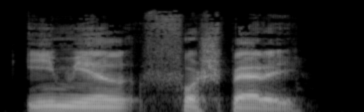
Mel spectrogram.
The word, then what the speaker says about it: Emil Forsberg: Emil Forsberg.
